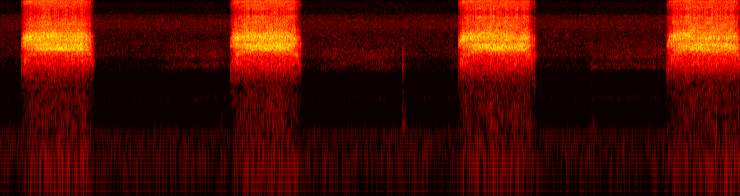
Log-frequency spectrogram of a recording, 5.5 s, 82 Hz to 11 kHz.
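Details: Barn owl at a nest camera as a parent delivers food to owlet number four, 24 September 2015; harsh, broadband hissing screeches of about half a second, repeated roughly every 1.7 seconds, four in all, with quiet pauses between.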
